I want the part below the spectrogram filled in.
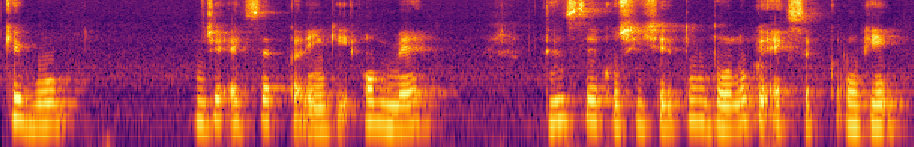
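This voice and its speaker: A woman's voice: mid-range voice, flat delivery, normal speed, mellow, close to an everyday voice, low-quality recording. A woman voicing a heartbroken, tearful young woman who stammers through shocked pleas in a storybook reading. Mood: resolute. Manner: stammering, choked pleading.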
